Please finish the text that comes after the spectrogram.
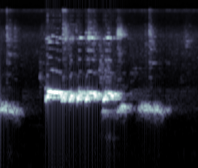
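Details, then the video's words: Singing zebra dove (perkutut), recorded as a lure to get other doves singing: a low short coo, then a long loud level coo breaking into lower bubbling notes, all within about two seconds. "MEWAH PERKUTUT GACOR SUARA MERDU"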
